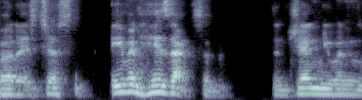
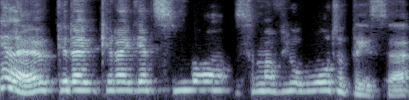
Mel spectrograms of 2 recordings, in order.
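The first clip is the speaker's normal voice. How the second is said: very high, exaggerated, over-the-top posh accent; 11 semitones higher than usual. Trying out a very posh character who sometimes says ain't: exaggerated posh accent. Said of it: "says things in a very posh accent".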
